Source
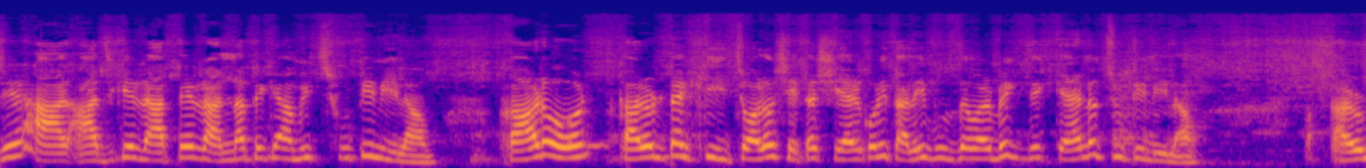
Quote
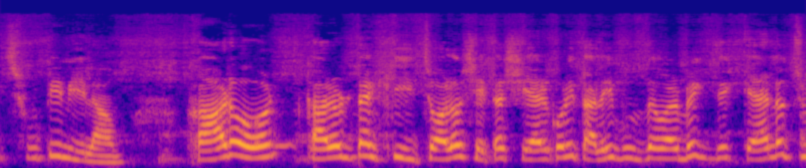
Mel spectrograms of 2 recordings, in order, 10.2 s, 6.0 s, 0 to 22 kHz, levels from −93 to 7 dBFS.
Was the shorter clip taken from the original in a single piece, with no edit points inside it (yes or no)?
yes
